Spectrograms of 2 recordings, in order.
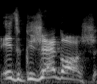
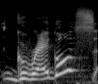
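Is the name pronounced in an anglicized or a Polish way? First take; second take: Polish; Anglicized. First: The name keeps its native Polish consonant sounds. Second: The name is simplified into English-like sounds. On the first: The person knows how to say the name. The speaker calls it right. "oh, you idiot, it's Grzegorz" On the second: The person does not know how to say the name. The speaker calls it wrong. "make fun of every single bad pronunciation"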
